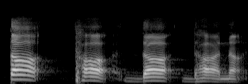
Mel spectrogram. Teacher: in all of them the tongue is touching the teeth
